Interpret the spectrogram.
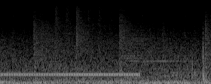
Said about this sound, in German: Er lässt seine Ausrüstung fallen, holt sein Handy aus der Tasche und gibt die Nummer seines Vaters ein.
